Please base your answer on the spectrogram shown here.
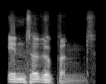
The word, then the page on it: Interdepend: British English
